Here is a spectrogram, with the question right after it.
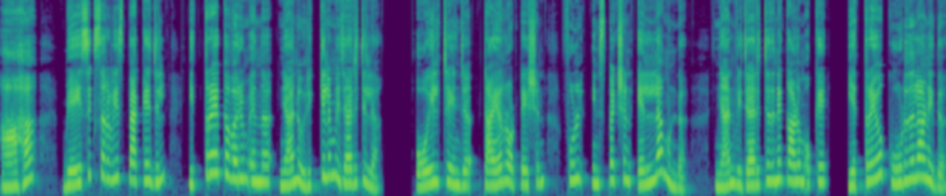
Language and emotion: Malayalam, surprised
